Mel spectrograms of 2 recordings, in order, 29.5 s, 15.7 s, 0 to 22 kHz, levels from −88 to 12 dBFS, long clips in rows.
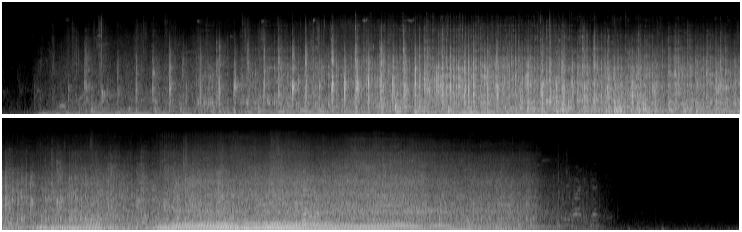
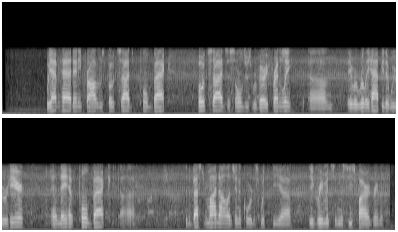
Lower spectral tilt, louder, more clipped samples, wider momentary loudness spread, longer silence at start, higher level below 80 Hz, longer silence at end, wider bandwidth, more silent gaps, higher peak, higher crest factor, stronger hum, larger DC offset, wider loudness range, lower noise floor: about the same, -7 dB/octave vs -7.5 dB/octave; second, -23 LUFS vs -16 LUFS; neither; about the same, 17 LU vs 15 LU; second, 0.75 s vs 0.9 s; first, -32 dBFS vs -60 dBFS; first, 2.9 s vs 0.1 s; first, 11.5 kHz vs 4 kHz; neither; about the same, -2 dBFS vs 0 dBFS; about the same, 22 dB vs 18 dB; neither; second, under 0.1% vs 0.4%; first, 16 LU vs 3 LU; first, -72 dBFS vs -49 dBFS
